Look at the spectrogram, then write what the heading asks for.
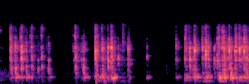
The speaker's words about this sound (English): Wow, that's some typing. I love me my mechanical keyboard. No one can accuse you of not working when you've got that going on.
